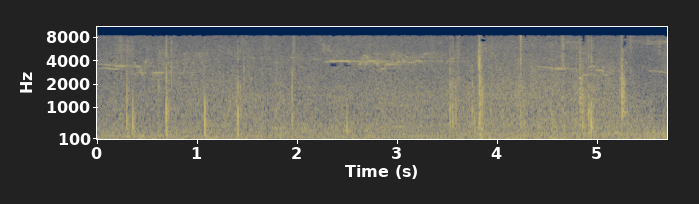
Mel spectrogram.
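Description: A woman runs out of an office to her car, her quick, hurried footsteps tapping across a hard surface in an uneven rhythm over a low steady rumble of background noise, with no voices.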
